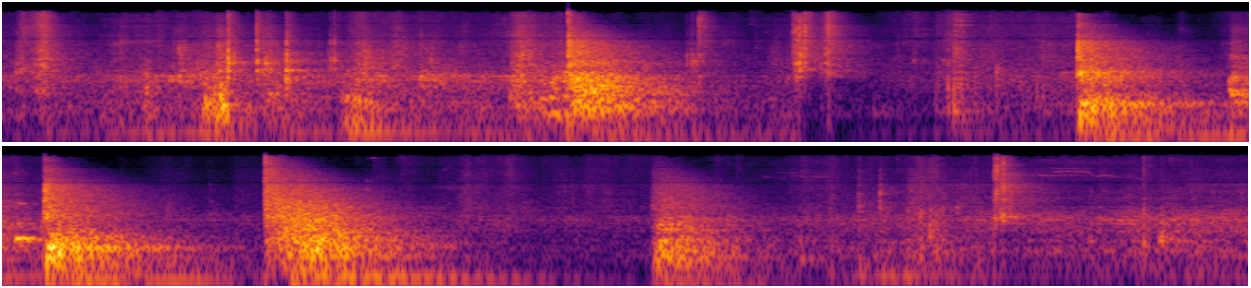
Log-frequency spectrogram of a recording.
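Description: Gunfire during a firefight: about a dozen shots, single and in short bursts, spaced irregularly, each ringing off with a long echo through the surrounding buildings.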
